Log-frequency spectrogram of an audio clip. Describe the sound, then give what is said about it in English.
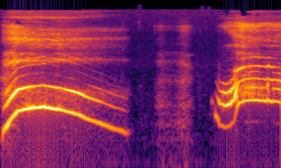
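A voice imitates a Godzilla roar with two loud, drawn-out wailing cries, the first sliding downward, the second rising then holding. A breathy pause separates them; it sounds more like a yowl than a roar. “This is the worst Godzilla sound ever.”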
